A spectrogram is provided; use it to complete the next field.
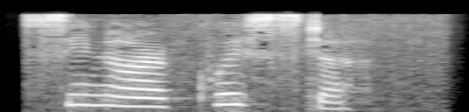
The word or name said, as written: sinarquista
